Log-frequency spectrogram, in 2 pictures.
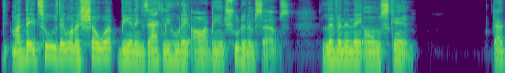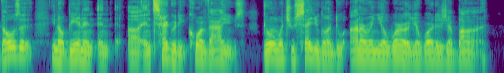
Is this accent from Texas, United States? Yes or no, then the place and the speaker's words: no; New York City, New York, United States; I'm from New York City, I'm from the Bronx, grew up in the projects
